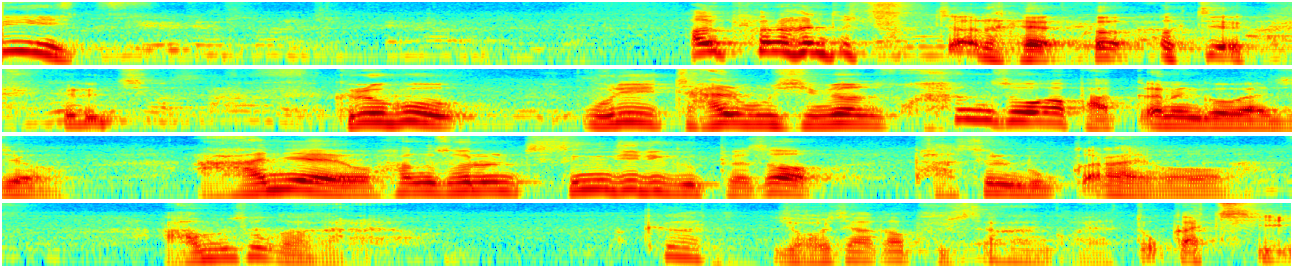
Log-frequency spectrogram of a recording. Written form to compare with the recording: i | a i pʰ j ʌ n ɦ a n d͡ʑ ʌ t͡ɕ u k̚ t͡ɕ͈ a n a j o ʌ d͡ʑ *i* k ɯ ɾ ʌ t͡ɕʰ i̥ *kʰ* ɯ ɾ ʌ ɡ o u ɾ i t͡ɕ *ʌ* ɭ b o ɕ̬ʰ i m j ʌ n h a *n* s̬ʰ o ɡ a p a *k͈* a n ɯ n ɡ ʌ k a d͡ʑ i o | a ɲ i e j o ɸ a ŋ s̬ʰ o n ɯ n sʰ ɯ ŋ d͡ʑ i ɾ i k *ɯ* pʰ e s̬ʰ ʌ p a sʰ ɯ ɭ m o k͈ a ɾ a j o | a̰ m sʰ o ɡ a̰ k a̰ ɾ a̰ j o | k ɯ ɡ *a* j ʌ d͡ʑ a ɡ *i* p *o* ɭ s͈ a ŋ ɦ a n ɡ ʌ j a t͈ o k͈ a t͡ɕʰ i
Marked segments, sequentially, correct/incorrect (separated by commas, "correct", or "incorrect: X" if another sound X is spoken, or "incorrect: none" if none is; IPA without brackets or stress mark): incorrect: e, incorrect: k, incorrect: a, incorrect: ŋ, correct, correct, correct, incorrect: a, incorrect: u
